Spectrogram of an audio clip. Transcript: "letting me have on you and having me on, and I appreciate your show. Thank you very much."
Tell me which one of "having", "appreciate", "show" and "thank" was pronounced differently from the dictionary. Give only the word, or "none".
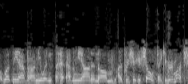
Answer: none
